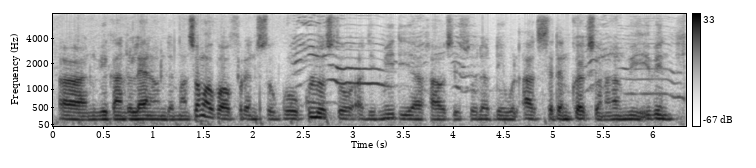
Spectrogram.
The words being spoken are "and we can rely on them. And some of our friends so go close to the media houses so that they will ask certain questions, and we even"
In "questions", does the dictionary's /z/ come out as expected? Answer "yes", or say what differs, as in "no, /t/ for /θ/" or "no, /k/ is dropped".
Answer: no, /z/ is dropped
